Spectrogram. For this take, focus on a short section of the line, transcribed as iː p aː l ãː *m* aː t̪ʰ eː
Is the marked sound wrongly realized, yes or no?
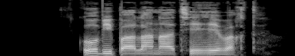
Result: yes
